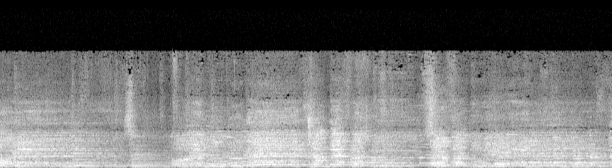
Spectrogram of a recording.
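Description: Church choir and congregation singing a hymn together, led by a man singing into a microphone, with an instrumental ensemble accompanying.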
